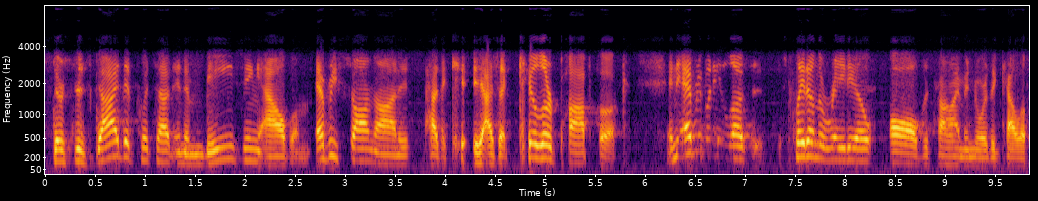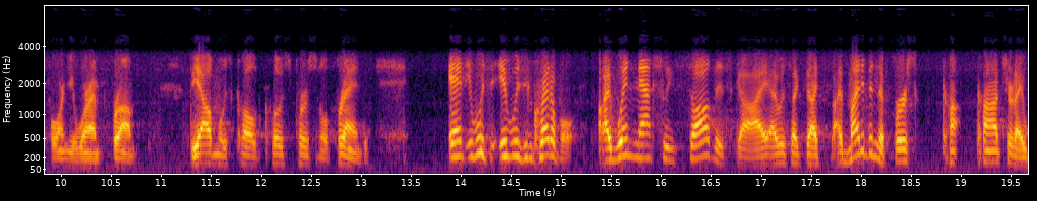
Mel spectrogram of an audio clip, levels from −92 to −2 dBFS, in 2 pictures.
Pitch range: 135-215 Hz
